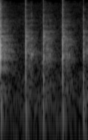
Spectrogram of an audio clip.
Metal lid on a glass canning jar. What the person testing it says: it's still sealed and when you tap on it it kind of makes a different sound than something that's more hollow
